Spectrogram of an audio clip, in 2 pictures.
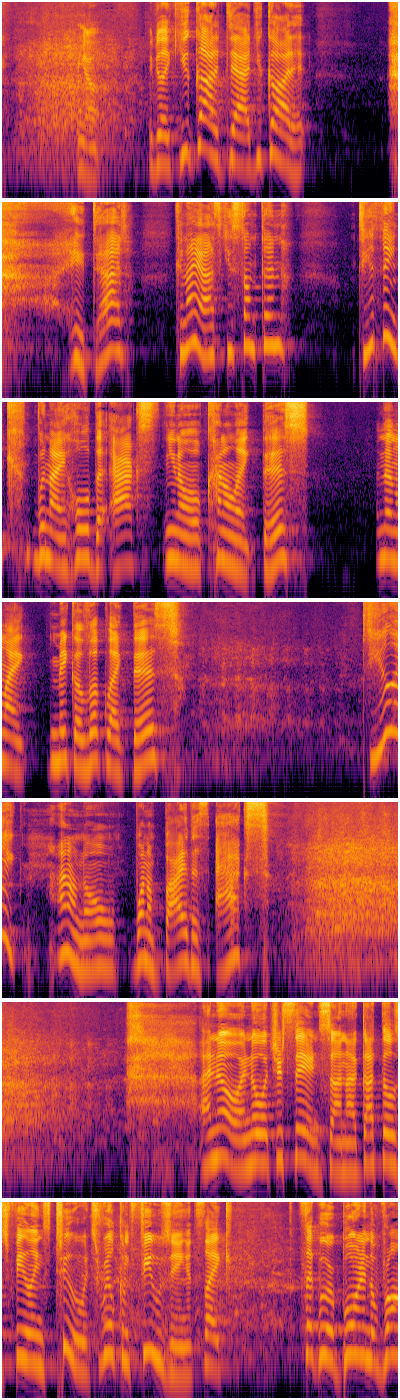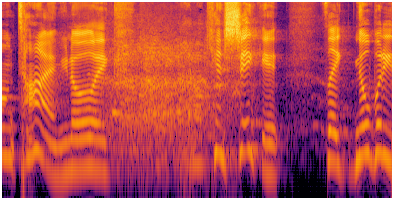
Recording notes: delivers at the Montreal Festival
